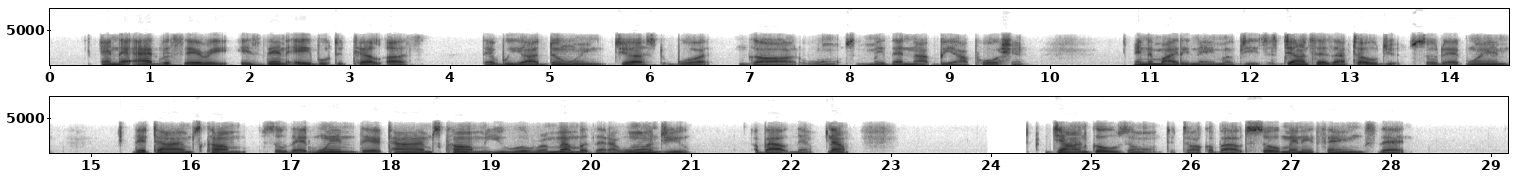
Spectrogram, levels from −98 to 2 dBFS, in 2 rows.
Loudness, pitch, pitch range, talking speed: -22 LUFS, 95 Hz, 85-110 Hz, 135 wpm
